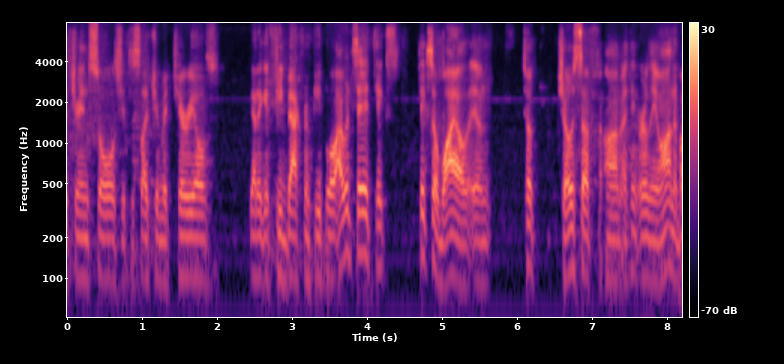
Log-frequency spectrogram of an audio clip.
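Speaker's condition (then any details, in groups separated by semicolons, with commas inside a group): No condition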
